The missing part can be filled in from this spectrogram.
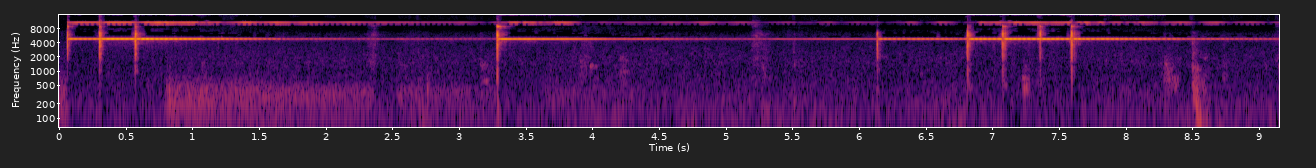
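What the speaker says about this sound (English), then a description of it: "Imagine a bell made out of the gold." A bright, ringing bell imagined as cast from gold, struck several times in uneven clusters, each clear high ping ringing out and slowly fading, close and alone with no voices.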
